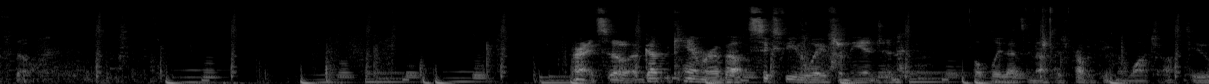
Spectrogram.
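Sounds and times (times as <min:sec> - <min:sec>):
background music with deep beat: 0:00.0 - 0:12.0.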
